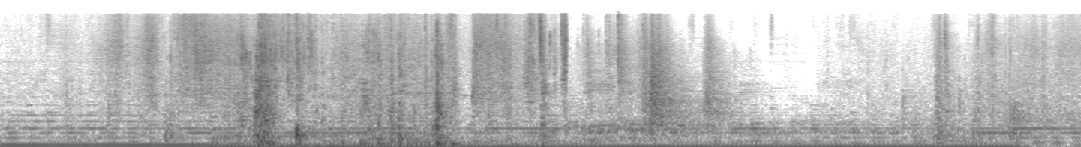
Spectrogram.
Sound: sloshing; clattering

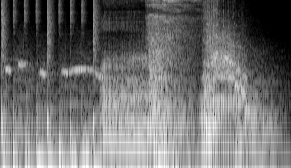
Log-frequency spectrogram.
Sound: both growl

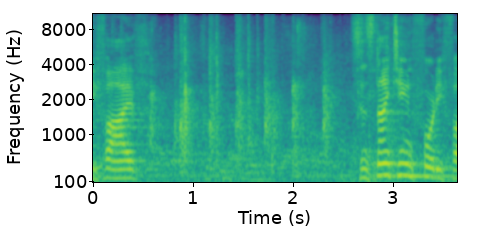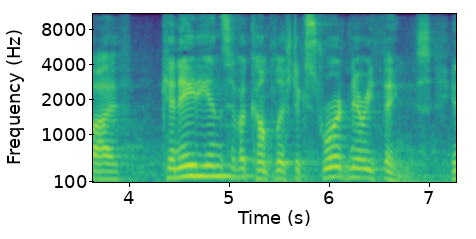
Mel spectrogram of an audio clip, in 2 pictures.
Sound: applause

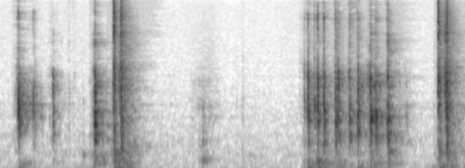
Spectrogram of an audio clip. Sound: blank Audio

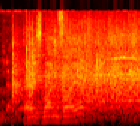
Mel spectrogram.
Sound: applauding

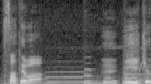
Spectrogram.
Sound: inhale

